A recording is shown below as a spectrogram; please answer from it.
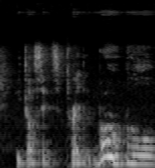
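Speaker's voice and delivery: cracking voice, pitch jumping up. Praising a tank's mobility, with a sudden voice jump. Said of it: "Sorry for that voice jump".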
